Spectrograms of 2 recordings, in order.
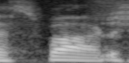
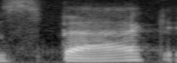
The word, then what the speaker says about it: Spock: Or as I Oh said, yeah, Spock. He, that one time on this lawn where I called him Spack and Krista lost it. Spack. It's kind of a that Shatnerian picture of mispronunciation.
